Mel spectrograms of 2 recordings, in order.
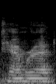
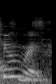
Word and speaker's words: Turmeric: And today we've got Tamarack and Tequila with Tamarack? us. And Tamarack, what is Some that? did I say it wrong? Turmeric.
